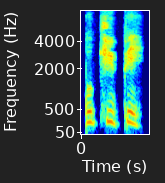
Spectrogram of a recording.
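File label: "occupée", French; estados animo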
